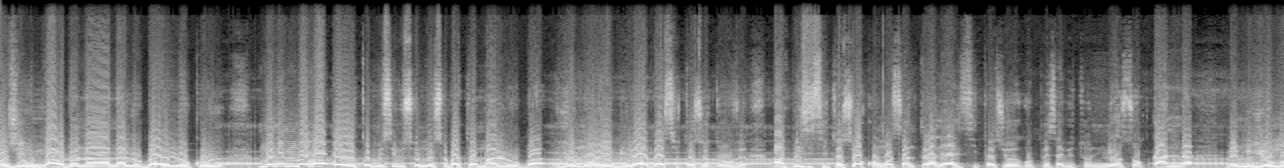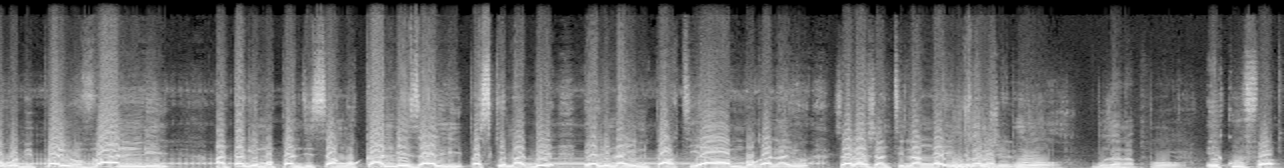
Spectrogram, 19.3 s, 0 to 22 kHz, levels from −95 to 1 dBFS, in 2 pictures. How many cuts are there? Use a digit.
0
